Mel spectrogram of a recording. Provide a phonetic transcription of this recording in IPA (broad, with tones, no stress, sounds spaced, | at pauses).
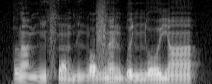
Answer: l ã˨ ŋ ĩ˨ f ɔ̃˧ b ĩ˨ ŋ ɔ˧ v ɛ̃˦ ɡ͡b ə˧ ɲ oː˦ j ã˦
